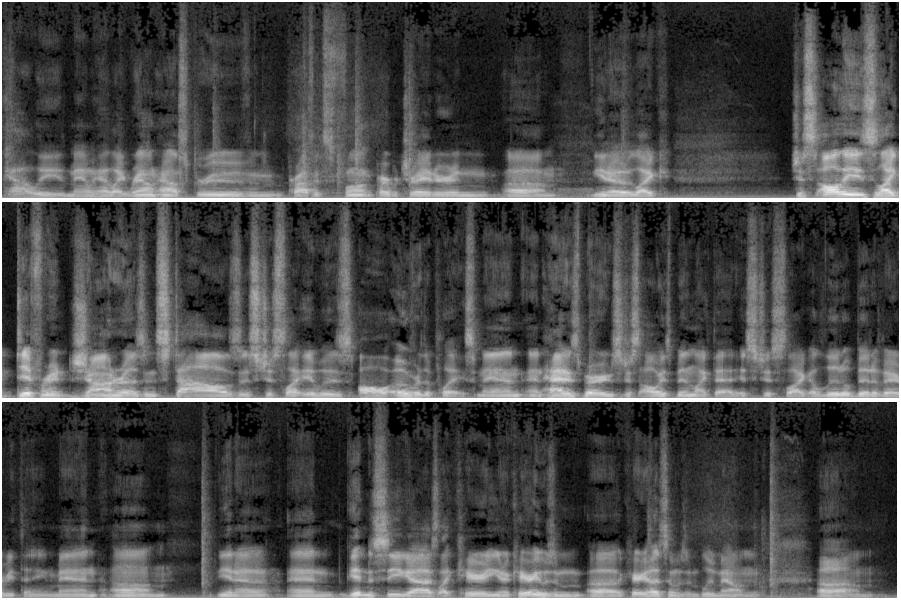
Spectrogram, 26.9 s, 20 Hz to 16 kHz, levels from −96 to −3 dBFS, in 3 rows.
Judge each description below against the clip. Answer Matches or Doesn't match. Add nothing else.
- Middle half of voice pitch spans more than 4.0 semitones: Doesn't match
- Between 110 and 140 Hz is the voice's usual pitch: Doesn't match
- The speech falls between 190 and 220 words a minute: Doesn't match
